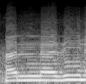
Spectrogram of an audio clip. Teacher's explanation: تو ذال کے اندر جہر ہے، رخوت ہے، استفال ہے، انفتاح ہے، اور اسی طرح اسمات ہے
